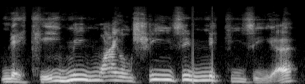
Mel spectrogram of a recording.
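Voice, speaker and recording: Welsh man, Cardiff accent, husky, animated casual talker. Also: on the high side, slow pace. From Wales. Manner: animated, swears freely. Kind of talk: casual chat.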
